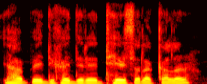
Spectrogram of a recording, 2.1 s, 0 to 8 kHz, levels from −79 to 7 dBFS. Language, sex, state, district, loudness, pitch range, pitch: Hindi, female, Arunachal Pradesh, Longding, -15 LUFS, 135-145 Hz, 140 Hz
